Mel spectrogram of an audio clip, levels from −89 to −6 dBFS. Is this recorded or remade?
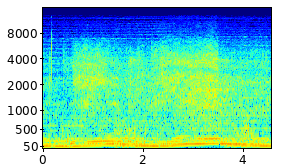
recorded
